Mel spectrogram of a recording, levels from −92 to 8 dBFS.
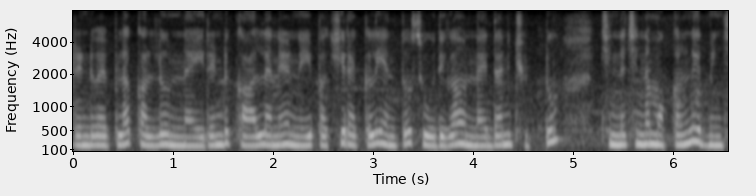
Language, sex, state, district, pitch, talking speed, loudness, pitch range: Telugu, female, Andhra Pradesh, Krishna, 200 Hz, 175 wpm, -26 LUFS, 190-210 Hz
